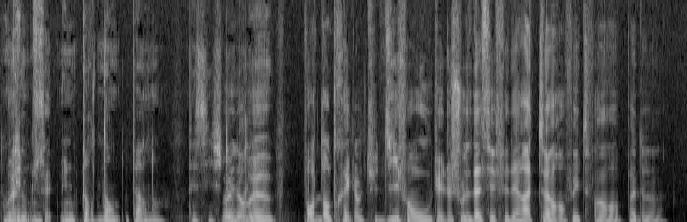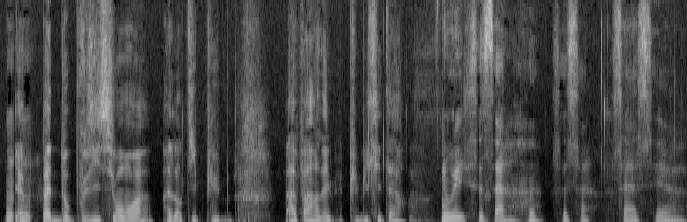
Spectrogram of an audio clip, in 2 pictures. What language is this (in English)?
French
